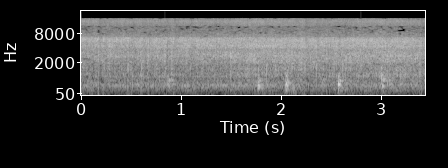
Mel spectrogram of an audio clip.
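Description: Chopped potatoes hit hot oil already holding fried onions and chillies, giving a loud, steady sizzle with a few soft stirring knocks, close up and with no voices.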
